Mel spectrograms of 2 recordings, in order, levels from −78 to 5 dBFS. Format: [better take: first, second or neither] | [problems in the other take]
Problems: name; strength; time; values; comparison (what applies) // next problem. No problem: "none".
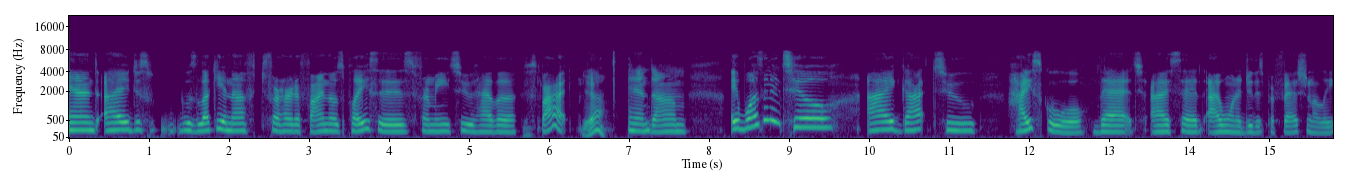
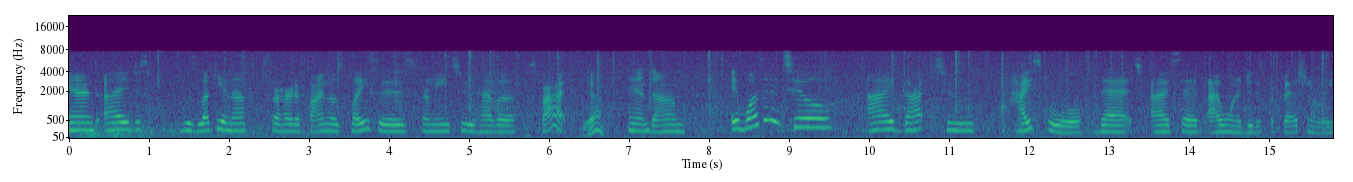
first | background sound (Rain); 11 dB below the speech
